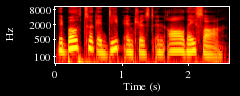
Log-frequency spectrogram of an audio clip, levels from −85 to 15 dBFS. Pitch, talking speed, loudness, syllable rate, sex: 160 Hz, 230 wpm, -19 LUFS, 5.0 syllables/s, female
